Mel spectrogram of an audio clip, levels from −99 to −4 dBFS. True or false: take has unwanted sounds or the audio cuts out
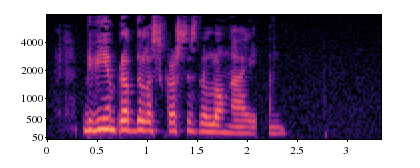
true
